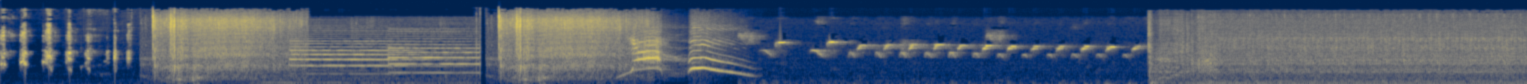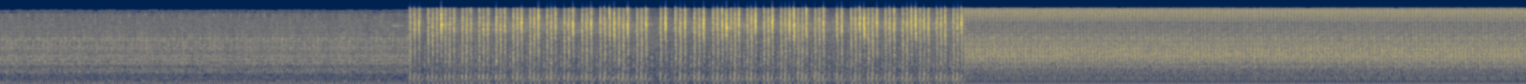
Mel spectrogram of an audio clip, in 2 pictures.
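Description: A run of short beeps, falling glides and a fast string of high beeps. Then, from about twelve seconds in, a steady truck-engine sound, which pulses quickly for several seconds and settles back to a steady run.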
